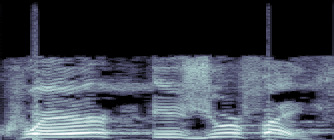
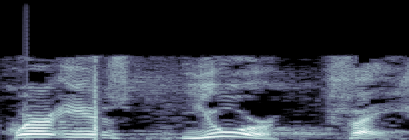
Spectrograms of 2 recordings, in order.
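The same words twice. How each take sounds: First: Said in the usual way. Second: Slow, "your" leaned on; stress on your. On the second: Shown as a demonstration. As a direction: point the question at them by hitting "your". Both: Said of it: "He's not talking to them about his".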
